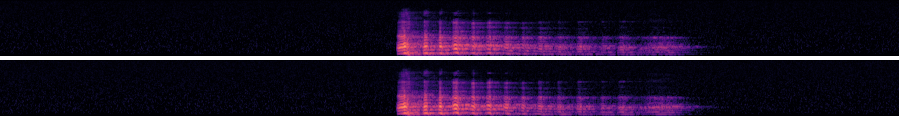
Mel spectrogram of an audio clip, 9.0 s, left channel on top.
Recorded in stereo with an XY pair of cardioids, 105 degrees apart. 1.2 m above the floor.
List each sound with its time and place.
4.0 s laughter: 10° left, 0.6 m; by 6.7 s 55° right, 2.5 m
